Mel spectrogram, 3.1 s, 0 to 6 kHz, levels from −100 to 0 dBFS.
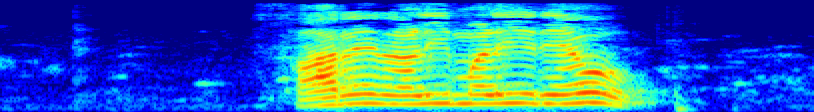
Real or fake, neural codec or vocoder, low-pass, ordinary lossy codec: real; none; 5.4 kHz; MP3, 32 kbps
